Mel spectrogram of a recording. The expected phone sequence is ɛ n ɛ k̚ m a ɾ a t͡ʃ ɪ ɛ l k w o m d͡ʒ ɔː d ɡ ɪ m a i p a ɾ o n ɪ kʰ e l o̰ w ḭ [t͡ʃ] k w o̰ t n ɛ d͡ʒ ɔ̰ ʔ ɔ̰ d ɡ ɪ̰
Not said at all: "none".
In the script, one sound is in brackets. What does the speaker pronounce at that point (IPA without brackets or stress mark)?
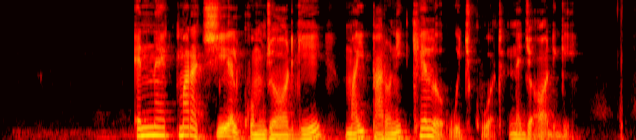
t͡ʃ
